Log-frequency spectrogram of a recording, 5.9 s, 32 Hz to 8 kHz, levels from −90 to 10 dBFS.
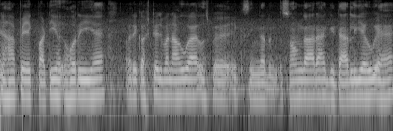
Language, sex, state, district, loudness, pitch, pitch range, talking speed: Hindi, male, Uttar Pradesh, Deoria, -22 LUFS, 140 Hz, 130-140 Hz, 255 wpm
